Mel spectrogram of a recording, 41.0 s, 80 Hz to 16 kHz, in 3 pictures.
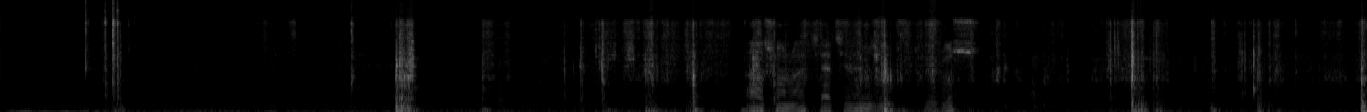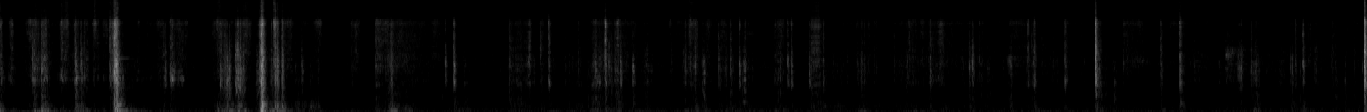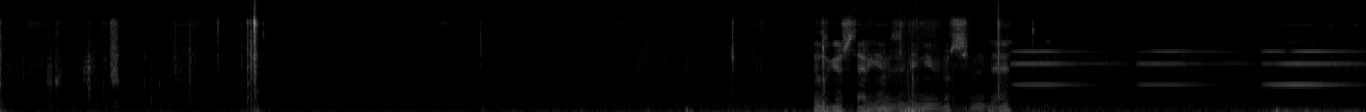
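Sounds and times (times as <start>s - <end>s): plastic dashboard parts clicking: 4.8s - 30.1s, 35.4s - 41.0s.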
